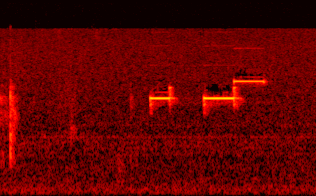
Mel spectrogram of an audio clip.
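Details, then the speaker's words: Three short high-pitched electronic beeps, the last a step higher, over quiet room hiss as a Plum infusion pump is switched on in a nursing demonstration; infusion pump power-on beeps. "so to first turn on your pump you're going to turn the on/off button on"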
